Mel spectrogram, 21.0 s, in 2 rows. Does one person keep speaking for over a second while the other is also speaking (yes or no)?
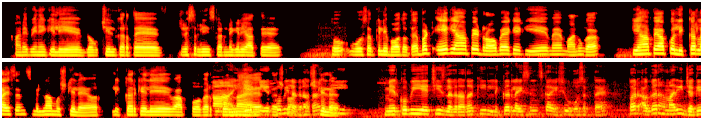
yes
